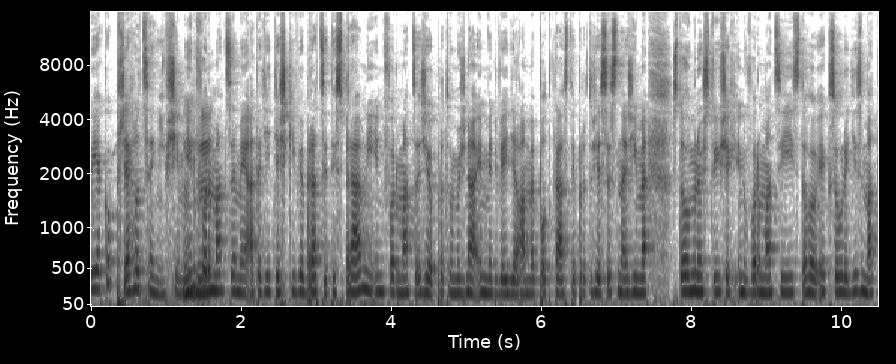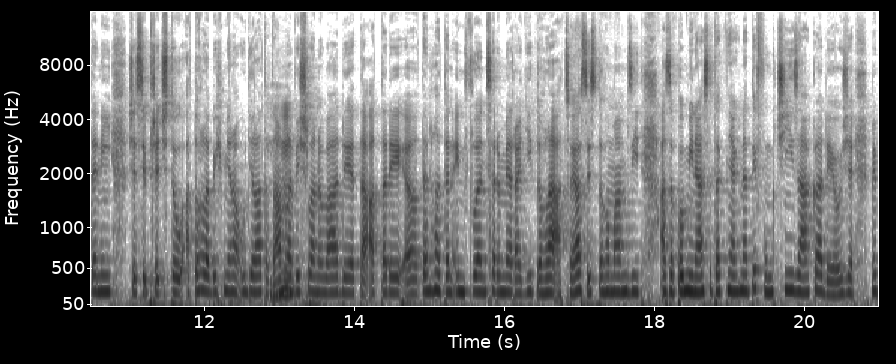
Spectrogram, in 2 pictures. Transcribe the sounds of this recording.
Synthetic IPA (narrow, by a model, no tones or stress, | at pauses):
ijako̞pr̥ɛɦl̩t͡sɛɲiːfʃɪmɪnfo̞ɾmat͡sɛmɪʔa̰t̪ɛcjɛcɛʃkiːvɪbɾat̪sɪt̪ɪspɾaːvniːʔɪnfo̞ɾmat͡sɛʒɛopɾot̪omo̞ʒnaːʔɪmɪdvjɛɟɛla̰ːmɛpo̞t̪kaːst̪ɪpɾo̞t̪o̞ʒɛsɛsnaʒiːmɛst̪o̞ɦo̞mnoʃst̪viːfʃɛxʔɪ̰nfo̞ɾmat͡siːst̪o̞ɦo̞jʔa̰ksowlɪɟɪzmat̪ɛniːʒ̥ɛsɪpr̝̥ɛt͡ʃt̪o̞wʔat̪o̞ɦlɛbɪxmɲɛlaʔuɟɛlat̪at̪aːmɦlɛvɪʃlano̞vaːdɪjɛt̪a̰ʔa̰t̪adɪt̪ɛnɦlɛt̪ɛnʔɪnfluɛnt͡sɛɾmɪɾaɟiːt̪oɦlɛʔa̰t͡so̞jaːsɪst̪o̞ɦo̞maːmvziːt̪ʔazapo̞miːnaːsɪt̪akɲɛaknat̪ɪfuŋkt͡ʃɲiːzaːkladɪjo̞ʒɛmɪ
